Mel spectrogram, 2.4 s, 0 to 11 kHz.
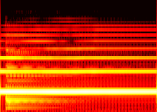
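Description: A clarinet voice holds one long, steady note: written F5, which sounds as concert E-flat. Under it the accompaniment sustains a D-sharp minor chord.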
